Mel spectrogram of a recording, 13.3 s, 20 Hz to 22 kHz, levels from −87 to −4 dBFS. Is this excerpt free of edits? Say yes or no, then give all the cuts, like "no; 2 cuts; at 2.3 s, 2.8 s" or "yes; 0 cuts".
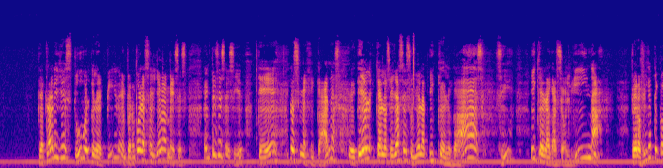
no; 7 cuts; at 1.8 s, 2.7 s, 4.5 s, 5.8 s, 7.1 s, 7.8 s, 8.5 s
